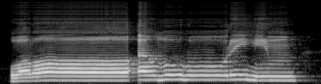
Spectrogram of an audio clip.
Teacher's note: را یہاں زبر کی وجہ سے پر پڑھیں گے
